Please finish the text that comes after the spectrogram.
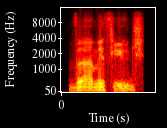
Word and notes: vermifuge: British English

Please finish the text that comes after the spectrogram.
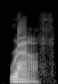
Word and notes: WRAF: American English

